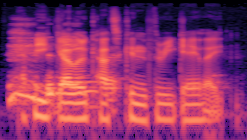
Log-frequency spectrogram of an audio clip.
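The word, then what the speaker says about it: epigallocatechin-3-gallate: I'm not going to try and pronounce the epigallocatechin 3-gallate.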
